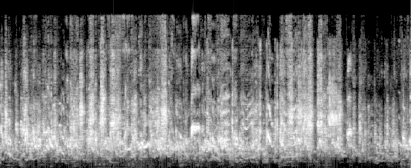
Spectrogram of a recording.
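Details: Overlapping chatter from Australian budgies, a steady blend of raspy squawks and thin chirps with the odd louder squeal.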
